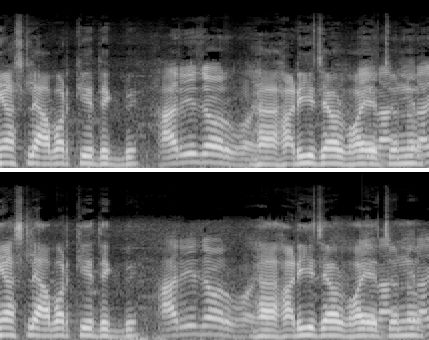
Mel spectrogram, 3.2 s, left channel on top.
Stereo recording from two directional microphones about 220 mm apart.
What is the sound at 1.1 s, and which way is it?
Speech, 55° left (ahead or behind).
